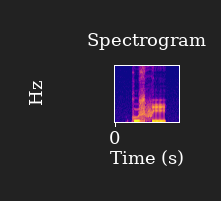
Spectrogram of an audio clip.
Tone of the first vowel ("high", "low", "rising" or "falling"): low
